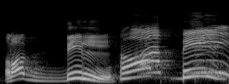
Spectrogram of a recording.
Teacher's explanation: را کو موٹا کرنا ہے، را پر زبر ہے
